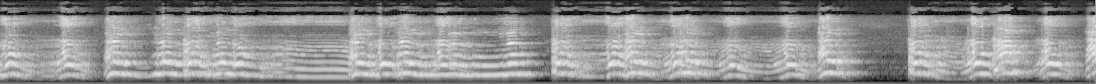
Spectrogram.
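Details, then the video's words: Pair of Basset Hounds, aged six and eight, howling along with city public address sirens during a monthly test; dense overlapping howls and barks, long wavering notes sliding downward, nearly continuous for several seconds. "Howling Basset Hounds"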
